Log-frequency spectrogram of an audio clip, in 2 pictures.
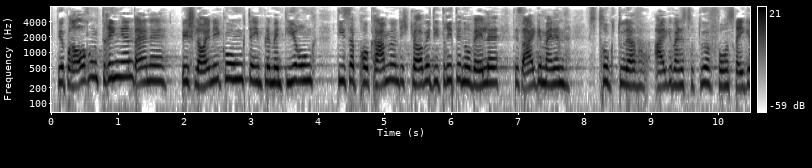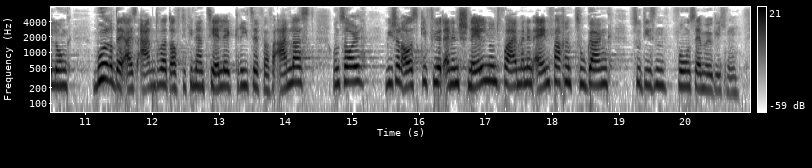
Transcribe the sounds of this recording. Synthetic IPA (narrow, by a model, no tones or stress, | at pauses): viːɐbʁaʊxn̩d̥ʁɪŋəntæɪnəb̥əʃlɔʏnɪɡʊŋd̥eːɐɪmplemɛntiːʁʊŋ | d̥iːzɐpʁ̥oɡʁaməʊntɪçɡ̥laʊbədiːdʁɪtənovɛləd̥ɛsʔalɡəmæɪnən | stʁʊktudeːɐʔalɡəmæɪnəstʁ̥ʊk̚tuːɐfɔ̃ːsʁeːɡəlʊŋ | vʊʁdəʔalsʔa̰ntvɔɐtaʊfd̥iːfinant͡sjɛləkʁiːzəfɛɐʔa̰nlast | ʊntz̥ɔl | viːʃoːnaʊsɡ̥əfyːɐtæ̰ɪnənʃnɛlən̩ʊntfoːɐaləmæɪnənʔaɪnfaχn̩t͡suːɡaŋ | t͡sudiːzn̩fõːsɛɐmøːɡlɪçn̩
